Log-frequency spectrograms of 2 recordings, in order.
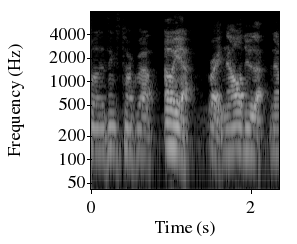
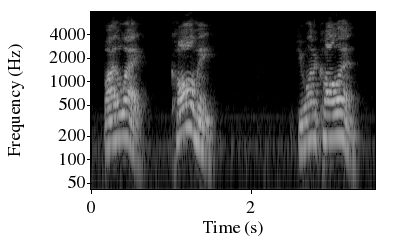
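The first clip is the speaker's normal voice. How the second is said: loud high-pitched shout; 6 semitones higher, 6 dB louder than usual. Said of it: "stop yelling".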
